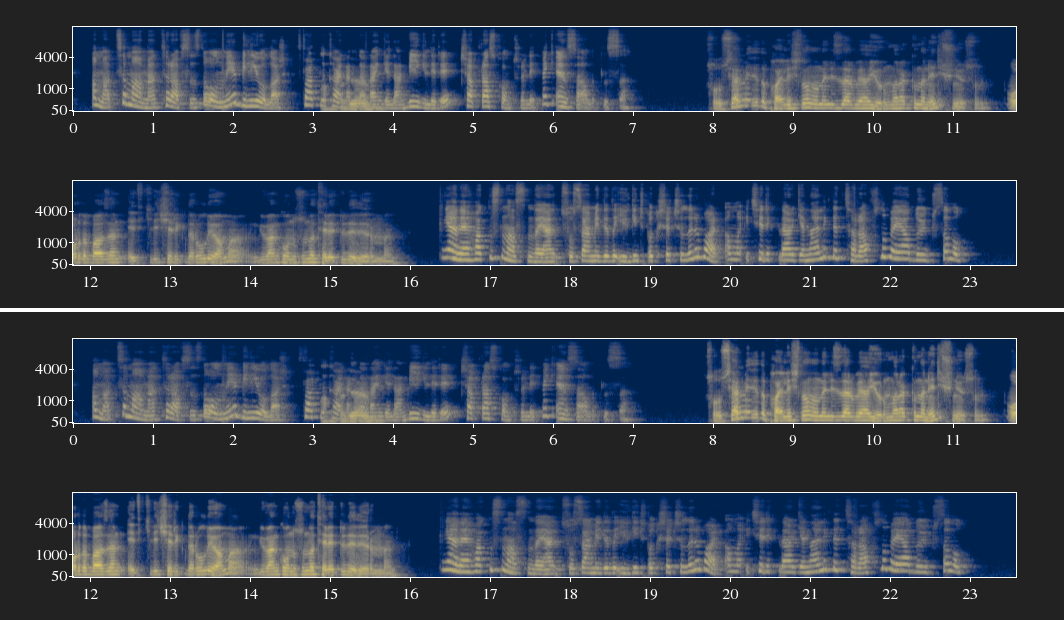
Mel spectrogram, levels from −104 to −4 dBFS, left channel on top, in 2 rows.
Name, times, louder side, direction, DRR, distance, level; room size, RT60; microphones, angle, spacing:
voice 1, 0.2-7.0 16.4-22.9, left 3 dB, 85° left, 1.7 m, -38 dB
voice 2, 3.3-3.9 7.9-15.8, right 3 dB, 85° right, 1.0 m, -32 dB
9.1 x 6.6 x 7.1 m
head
